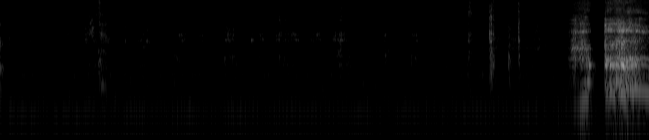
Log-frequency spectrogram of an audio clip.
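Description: Faint rustling, scratching and light ticks of paper being handled and glued onto card, with a small click about a second in. A cough starts just before the end.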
